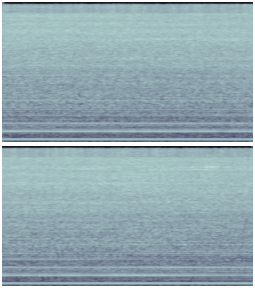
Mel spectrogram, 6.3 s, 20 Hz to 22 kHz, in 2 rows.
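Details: Completely rebuilt MG Midget 1500 engine (~1978-79), bored 0.020 over, flat-top pistons, 270 cam, 9.5:1 compression, run-tested with no muffler: strong steady even drone at constant speed, no knocks or misses; runs smoothly.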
